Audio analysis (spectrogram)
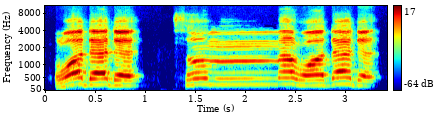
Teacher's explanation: دال کو دال سے ملایا اور دوسرے دال پر قلقلہ کیا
